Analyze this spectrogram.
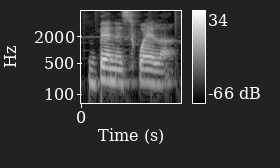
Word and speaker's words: Venezuela: Venezuela. Venezuela. Notice that in English, the pronunciation of that V is V, V. Instead of B, Venezuela, it's V, Venezuela.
